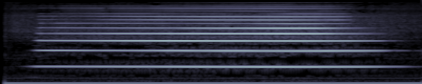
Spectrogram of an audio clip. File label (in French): sol, clarinet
